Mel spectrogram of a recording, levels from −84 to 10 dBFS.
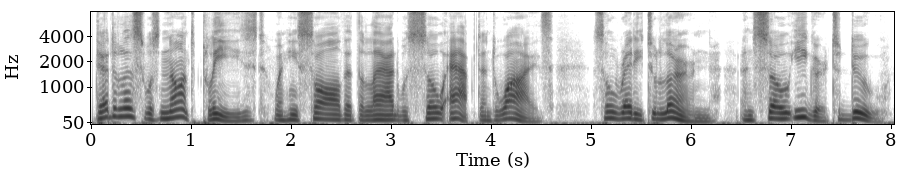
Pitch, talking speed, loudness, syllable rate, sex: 135 Hz, 180 wpm, -17 LUFS, 4.1 syllables/s, male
